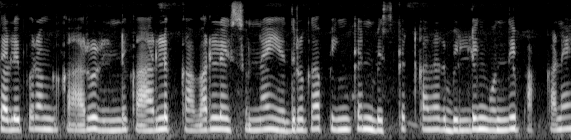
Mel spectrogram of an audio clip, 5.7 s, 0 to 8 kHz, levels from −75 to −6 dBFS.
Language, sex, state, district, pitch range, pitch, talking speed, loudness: Telugu, female, Andhra Pradesh, Visakhapatnam, 225-245 Hz, 235 Hz, 200 wpm, -17 LUFS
